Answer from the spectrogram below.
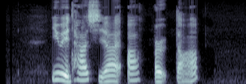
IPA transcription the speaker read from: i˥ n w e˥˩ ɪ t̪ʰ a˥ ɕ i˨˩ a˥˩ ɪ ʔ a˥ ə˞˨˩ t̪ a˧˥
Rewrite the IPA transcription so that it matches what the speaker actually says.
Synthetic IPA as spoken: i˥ n w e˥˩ ɪ t̪ʰ a˥ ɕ i˨˩ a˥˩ ɪ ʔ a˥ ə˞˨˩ t̪ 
